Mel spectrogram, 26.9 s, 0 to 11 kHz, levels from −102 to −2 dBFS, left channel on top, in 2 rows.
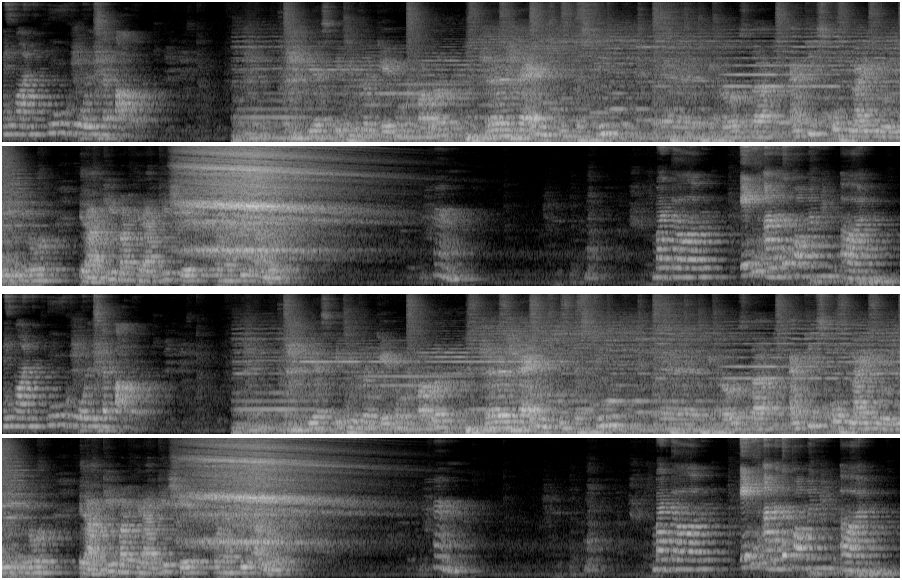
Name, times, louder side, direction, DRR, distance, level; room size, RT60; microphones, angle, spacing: voice 1, 0.0-2.1 19.9-20.3 23.2-24.2 24.5-26.5, right 1 dB, 20° right, -5 dB, 0.4 m, -39 dB
voice 2, 1.0-1.6 3.6-3.8 4.1-14.1 14.6-16.3 16.6-17.6 22.2-22.3 26.4-26.5, right 1 dB, 80° right, -11 dB, 1.0 m, -37 dB
sound 1, 3.4-13.7, equal, ahead, 0.8 m, -42 dB
sound 2, 16.0-18.7, left 5 dB, 85° left, 0.3 m, -30 dB
2.5 x 2.3 x 2.2 m, 1.2 s
head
